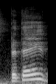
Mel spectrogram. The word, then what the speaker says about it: bidet: i went to spain with bidets thankfully badets bidet but that i don't even pronounce that i can't english hold on or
